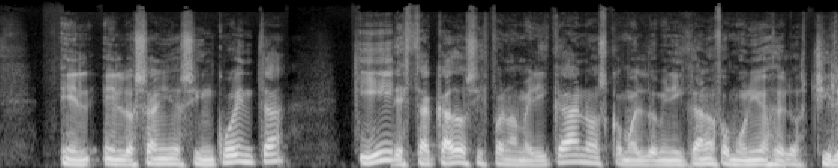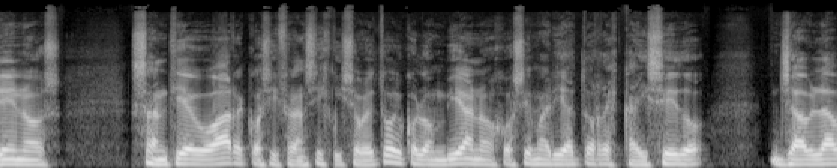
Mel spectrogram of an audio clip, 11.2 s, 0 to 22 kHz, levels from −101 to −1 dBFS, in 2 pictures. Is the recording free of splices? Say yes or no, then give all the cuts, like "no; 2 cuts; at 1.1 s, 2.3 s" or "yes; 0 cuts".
no; 4 cuts; at 2.6 s, 4.8 s, 5.2 s, 7.8 s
